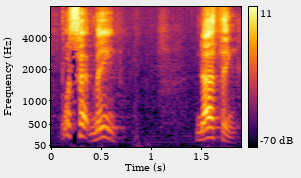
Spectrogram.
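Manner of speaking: normal talking voice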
